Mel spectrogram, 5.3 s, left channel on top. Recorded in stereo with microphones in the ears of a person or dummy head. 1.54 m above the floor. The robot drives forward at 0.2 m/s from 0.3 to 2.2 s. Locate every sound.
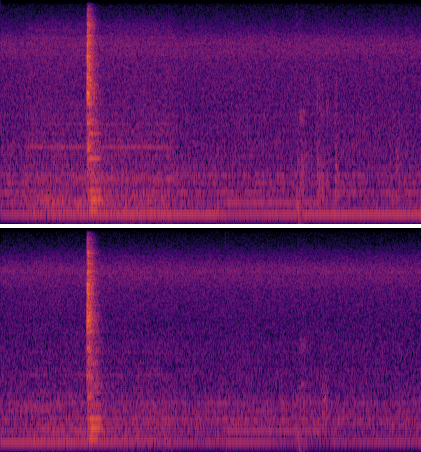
1.1 s a snare drum: 5° right (ahead or behind), 1.3 m
3.7 s writing: 60° left (ahead or behind), 0.9 m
